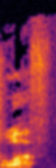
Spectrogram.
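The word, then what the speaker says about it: weft: prepare what's called the woof and it's it's spelled w-e-f-t but it's pronounced woof and this is the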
